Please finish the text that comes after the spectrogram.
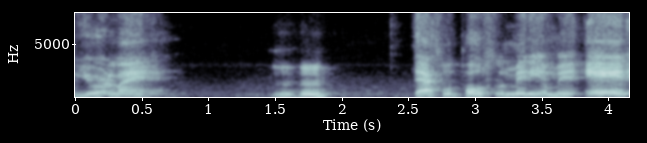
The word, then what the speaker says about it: postliminy: Yeah, that the concept that you're referring to is called post-millennium. It's spelled POSTLIMINY.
